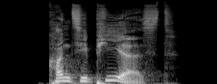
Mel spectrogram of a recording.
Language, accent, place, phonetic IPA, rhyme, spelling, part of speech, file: German, Germany, Berlin, [kɔnt͡siˈpiːɐ̯st], -iːɐ̯st, konzipierst, verb, De-konzipierst.ogg
- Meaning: second-person singular present of konzipieren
